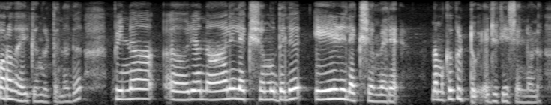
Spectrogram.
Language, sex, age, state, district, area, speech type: Malayalam, female, 30-45, Kerala, Kasaragod, rural, spontaneous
